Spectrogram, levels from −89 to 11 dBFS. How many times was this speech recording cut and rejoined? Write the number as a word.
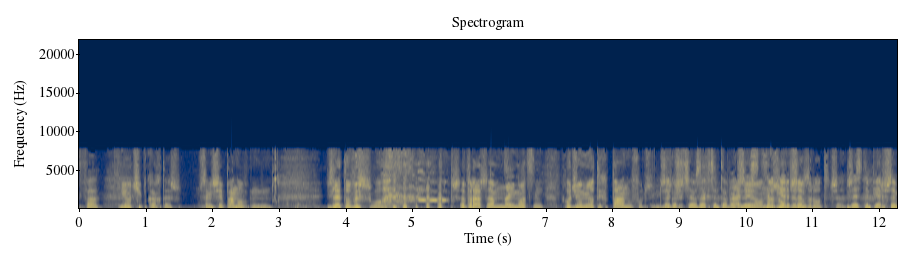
zero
